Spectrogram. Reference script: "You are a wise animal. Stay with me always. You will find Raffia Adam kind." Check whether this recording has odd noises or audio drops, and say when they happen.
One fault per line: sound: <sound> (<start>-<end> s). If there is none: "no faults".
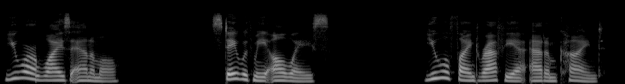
no faults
